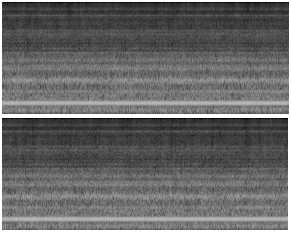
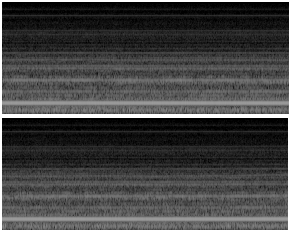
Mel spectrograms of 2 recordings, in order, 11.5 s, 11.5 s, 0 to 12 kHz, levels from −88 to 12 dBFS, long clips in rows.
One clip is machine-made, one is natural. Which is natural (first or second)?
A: second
